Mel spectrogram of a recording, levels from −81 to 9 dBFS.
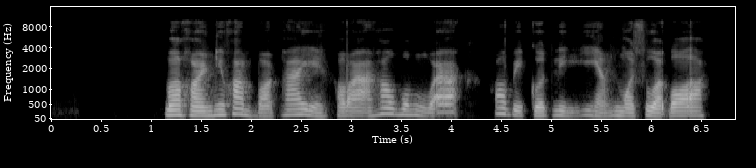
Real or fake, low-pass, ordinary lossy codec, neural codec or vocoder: fake; 9.9 kHz; Opus, 32 kbps; autoencoder, 22.05 kHz, a latent of 192 numbers a frame, VITS, trained on one speaker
